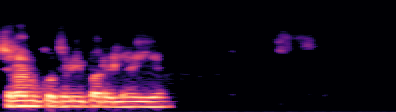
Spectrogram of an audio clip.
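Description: A man speaking for about the first second, then it cuts to silence.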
